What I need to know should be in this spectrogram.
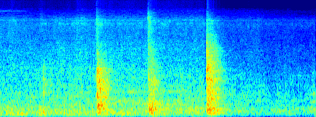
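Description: A knife chops meat on a wooden board with sharp knocks.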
